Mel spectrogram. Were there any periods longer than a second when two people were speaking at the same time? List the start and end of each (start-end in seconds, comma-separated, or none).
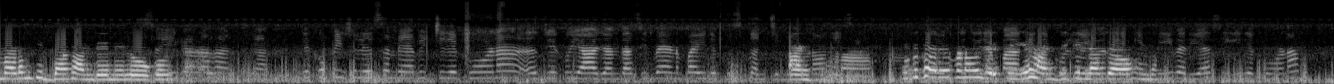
9.2-11.6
